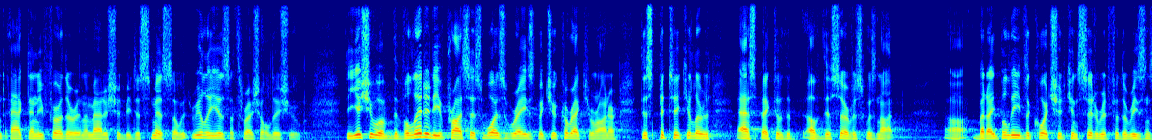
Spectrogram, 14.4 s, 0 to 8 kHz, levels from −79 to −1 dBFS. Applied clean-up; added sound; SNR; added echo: none; none; none; none.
